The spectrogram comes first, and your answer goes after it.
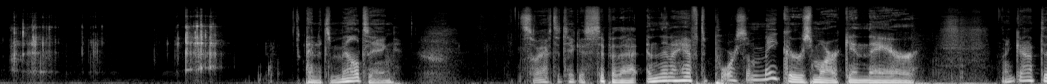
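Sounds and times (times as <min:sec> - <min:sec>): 
ice clinking in a glass: 0:00.1 - 0:01.0, 0:01.7 - 0:02.3
speech: 0:03.3 - 0:04.0, 0:05.2 - 0:10.4.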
